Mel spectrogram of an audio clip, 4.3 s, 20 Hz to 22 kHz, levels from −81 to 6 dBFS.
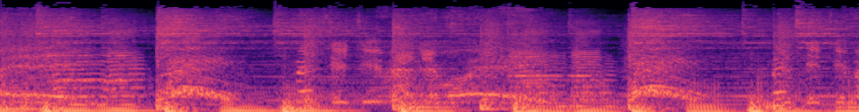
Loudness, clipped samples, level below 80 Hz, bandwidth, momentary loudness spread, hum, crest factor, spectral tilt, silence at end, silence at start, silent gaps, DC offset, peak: -16 LUFS; under 0.1%; -20 dBFS; over 20 kHz; 4 LU; none; 14 dB; -4.5 dB/octave; 0 s; 0 s; none; under 0.1%; 0 dBFS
